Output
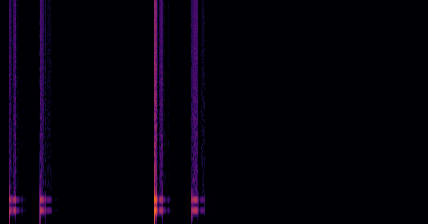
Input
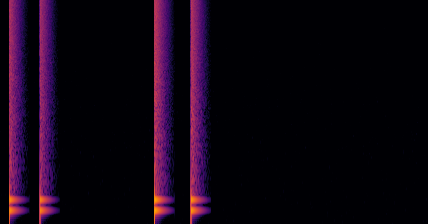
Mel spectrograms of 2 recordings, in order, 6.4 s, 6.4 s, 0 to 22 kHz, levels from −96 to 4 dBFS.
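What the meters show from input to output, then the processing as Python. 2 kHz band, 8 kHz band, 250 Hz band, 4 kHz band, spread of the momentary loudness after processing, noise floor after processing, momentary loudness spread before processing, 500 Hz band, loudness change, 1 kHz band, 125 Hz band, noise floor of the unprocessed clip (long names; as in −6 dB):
−15.0 dB, −14.5 dB, −14.5 dB, −14.5 dB, 20 LU, below −85 dBFS, 13 LU, −14.5 dB, −11.0 dB, −13.5 dB, −11.5 dB, −80 dBFS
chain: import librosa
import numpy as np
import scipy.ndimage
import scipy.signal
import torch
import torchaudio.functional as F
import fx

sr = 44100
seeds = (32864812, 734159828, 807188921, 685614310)

y = fx.level_steps(x, sr, step_db=19)
y = y * np.abs(np.cos(np.pi * 8.2 * np.arange(len(y)) / sr))
y = y * 10.0 ** (-7.5 / 20.0)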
